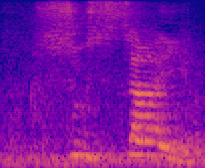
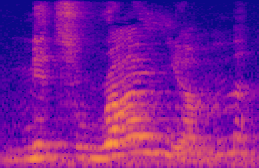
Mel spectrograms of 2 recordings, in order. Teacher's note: in the dual, it's not an eem ending, it is an ayim ending. So you've got that diphthong there between the somic and the mem, very distinctive diphthong. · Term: dual ending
